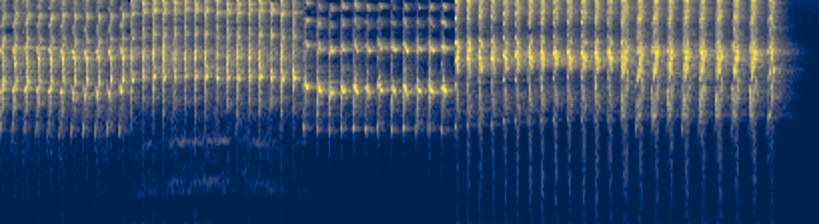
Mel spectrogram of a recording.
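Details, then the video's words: Caged-hobby lovebird giving extended 'ngekek' chatter used to stir other lovebirds into singing: rapid, steady train of shrill buzzy notes, changing timbre a few times, running for nearly eight seconds before stopping abruptly. "PAKAI PANCINGAN SUARA LOVEBIRD INI AJA, AGAR LABETMU JADI FIGHTER DAN TAK LAGI MALAS BUNYI"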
